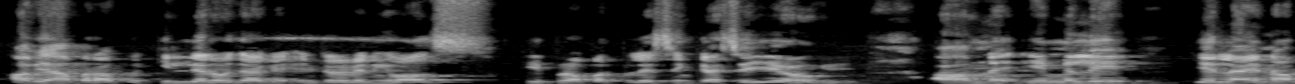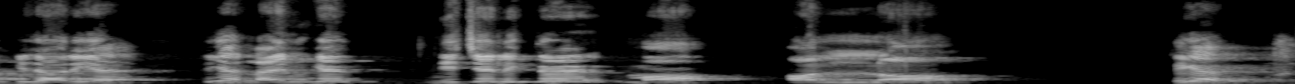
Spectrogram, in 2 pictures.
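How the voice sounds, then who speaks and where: A man teaching a shorthand lesson in speech, explaining step by step and often pausing to check understanding. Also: high voice, steady tone, reverberant. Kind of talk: classroom lesson.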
